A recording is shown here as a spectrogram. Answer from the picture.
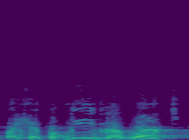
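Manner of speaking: high, slow, drawn-out amazement; amazed cry. A narrator's reading. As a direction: cry it high, stretching in disbelief. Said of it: "cried Cheeseball".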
